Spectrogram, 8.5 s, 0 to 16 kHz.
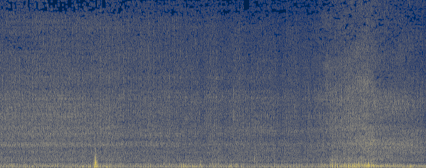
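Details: Unimog 404 first start-up after rebuild with new fuse boards and a rewire: rough-edged but even mid-pitched idle with a slight swell near the end, no knocks or squeals; normal idle.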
